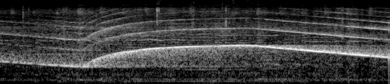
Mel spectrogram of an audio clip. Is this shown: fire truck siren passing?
yes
